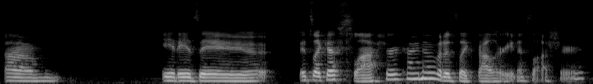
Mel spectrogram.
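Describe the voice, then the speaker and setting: Chatty woman with a low, mellow voice. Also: unhurried. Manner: chatty, rambling, filler-heavy. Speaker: knitting vlogger. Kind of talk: casual chat. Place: home.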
